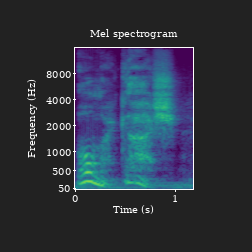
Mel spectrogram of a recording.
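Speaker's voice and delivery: slow, amazed gasp; mock astonishment; awed surprise. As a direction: marvel at the screen. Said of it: "he's like".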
